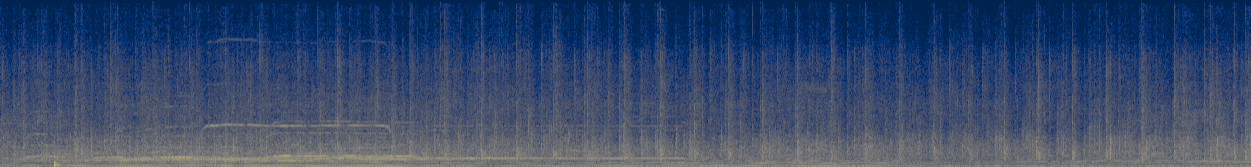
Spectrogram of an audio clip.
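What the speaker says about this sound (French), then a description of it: "Nous acclamons le Seigneur." Congregation at a church service clapping and cheering in acclaim of the Lord, a steady wash of applause with some voices and sustained tones over it.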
